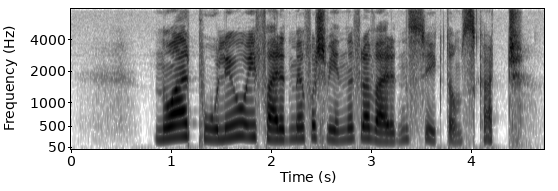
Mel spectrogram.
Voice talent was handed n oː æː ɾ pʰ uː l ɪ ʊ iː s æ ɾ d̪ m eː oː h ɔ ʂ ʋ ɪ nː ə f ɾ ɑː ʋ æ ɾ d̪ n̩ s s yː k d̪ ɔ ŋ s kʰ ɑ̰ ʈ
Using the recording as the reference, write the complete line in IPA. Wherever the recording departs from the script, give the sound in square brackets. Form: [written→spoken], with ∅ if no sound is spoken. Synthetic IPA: n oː æː ɾ pʰ uː l ɪ ʊ iː [s→f] æ ɾ d̪ m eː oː [h→f] ɔ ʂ ʋ ɪ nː ə f ɾ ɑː ʋ æ ɾ d̪ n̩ s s yː k d̪ ɔ [ŋ→m] s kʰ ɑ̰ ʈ

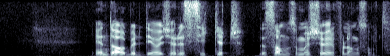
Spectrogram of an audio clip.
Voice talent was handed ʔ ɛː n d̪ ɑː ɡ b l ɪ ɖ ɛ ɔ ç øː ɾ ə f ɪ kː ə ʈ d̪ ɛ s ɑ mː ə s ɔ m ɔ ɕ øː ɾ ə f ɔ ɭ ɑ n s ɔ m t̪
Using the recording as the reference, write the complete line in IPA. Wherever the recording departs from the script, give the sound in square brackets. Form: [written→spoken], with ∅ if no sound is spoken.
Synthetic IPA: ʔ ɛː n d̪ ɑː ɡ b l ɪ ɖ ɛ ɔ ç øː ɾ ə [f→s] ɪ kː ə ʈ d̪ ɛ s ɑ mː ə s ɔ m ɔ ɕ øː ɾ ə f ɔ ɭ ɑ [n→ŋ] s ɔ m t̪

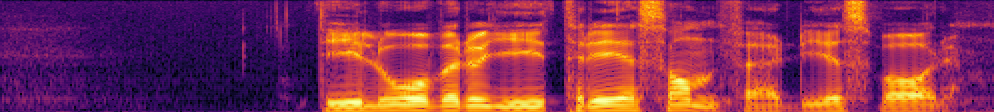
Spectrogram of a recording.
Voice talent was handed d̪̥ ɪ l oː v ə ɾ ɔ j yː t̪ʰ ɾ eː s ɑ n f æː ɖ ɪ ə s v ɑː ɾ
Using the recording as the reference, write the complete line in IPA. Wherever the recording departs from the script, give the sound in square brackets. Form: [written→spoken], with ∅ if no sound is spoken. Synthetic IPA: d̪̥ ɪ l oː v ə ɾ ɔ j [yː→iː] t̪ʰ ɾ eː s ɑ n f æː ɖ ɪ ə s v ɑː ɾ

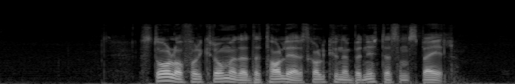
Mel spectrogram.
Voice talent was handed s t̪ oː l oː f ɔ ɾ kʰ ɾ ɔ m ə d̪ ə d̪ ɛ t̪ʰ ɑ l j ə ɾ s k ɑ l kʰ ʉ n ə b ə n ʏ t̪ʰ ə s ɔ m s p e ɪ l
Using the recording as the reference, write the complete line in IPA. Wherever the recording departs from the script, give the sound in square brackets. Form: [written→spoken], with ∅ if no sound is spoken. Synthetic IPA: s t̪ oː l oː f ɔ ɾ kʰ ɾ ɔ m ə d̪ ə d̪ ɛ t̪ʰ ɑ l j ə ɾ s k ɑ l kʰ ʉ n ə b ə n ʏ [t̪ʰ→t̪] ə s ɔ m s p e ɪ l

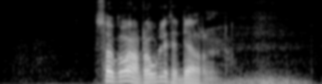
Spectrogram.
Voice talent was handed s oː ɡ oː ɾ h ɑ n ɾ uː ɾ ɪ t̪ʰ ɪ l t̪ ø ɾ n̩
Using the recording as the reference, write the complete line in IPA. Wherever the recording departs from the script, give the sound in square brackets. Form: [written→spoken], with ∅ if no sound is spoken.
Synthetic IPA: s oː ɡ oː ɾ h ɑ n ɾ uː [ɾ→l] ɪ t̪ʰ ɪ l [t̪→d̪] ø ɾ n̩

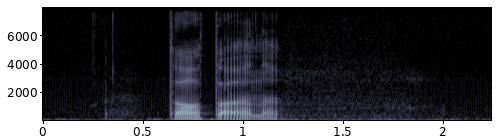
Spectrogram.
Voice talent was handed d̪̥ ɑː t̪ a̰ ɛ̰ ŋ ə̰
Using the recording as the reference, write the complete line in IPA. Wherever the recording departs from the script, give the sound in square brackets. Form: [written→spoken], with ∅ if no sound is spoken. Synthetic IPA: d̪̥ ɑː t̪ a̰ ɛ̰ [ŋ→n] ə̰

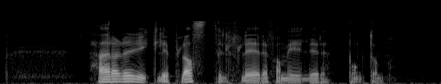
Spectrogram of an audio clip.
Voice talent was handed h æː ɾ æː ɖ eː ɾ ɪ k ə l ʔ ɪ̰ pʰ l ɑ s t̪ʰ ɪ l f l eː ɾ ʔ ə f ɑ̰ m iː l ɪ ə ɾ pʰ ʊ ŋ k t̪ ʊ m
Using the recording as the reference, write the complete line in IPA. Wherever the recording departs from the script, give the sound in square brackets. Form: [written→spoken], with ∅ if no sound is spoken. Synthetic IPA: h æː ɾ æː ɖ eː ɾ ɪ k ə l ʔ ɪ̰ pʰ l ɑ s t̪ʰ ɪ l f l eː ɾ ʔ ə f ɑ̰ m iː l ɪ ə ɾ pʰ ʊ ŋ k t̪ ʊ m

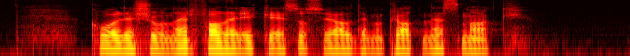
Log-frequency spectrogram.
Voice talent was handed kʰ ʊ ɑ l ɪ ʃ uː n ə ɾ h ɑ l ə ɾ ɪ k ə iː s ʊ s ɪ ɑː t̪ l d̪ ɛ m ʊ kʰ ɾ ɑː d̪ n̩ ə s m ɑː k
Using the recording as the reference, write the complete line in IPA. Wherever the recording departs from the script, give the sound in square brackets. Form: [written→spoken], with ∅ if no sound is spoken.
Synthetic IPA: kʰ ʊ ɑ l ɪ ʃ uː n ə ɾ [h→f] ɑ l ə ɾ ɪ k ə iː s ʊ s ɪ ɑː [t̪→∅] l d̪ ɛ m ʊ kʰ ɾ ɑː [d̪→t̪] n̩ ə s m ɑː k

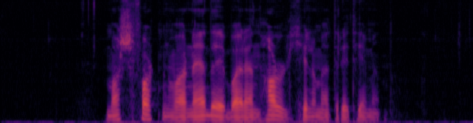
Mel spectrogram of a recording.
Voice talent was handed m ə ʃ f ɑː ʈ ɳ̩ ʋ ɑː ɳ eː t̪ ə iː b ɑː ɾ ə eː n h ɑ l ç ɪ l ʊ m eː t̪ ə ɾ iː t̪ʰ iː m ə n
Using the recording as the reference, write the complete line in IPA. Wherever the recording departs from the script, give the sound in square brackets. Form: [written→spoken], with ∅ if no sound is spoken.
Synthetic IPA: m [ə→ɑ] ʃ f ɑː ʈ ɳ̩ ʋ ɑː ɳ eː [t̪→d̪] ə iː b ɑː ɾ ə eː n h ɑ l ç ɪ l ʊ m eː t̪ ə ɾ iː t̪ʰ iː m ə n

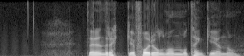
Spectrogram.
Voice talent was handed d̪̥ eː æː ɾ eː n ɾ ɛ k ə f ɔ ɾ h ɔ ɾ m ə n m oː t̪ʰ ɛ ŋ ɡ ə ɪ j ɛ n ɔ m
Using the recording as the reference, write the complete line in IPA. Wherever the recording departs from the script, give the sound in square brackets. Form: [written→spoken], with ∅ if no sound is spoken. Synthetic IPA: d̪̥ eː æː ɾ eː n ɾ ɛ k ə f ɔ ɾ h ɔ [ɾ→l] m [ə→ɑ] n m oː t̪ʰ ɛ ŋ [ɡ→k] ə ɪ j ɛ n ɔ m

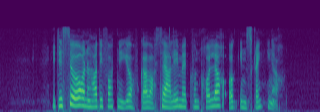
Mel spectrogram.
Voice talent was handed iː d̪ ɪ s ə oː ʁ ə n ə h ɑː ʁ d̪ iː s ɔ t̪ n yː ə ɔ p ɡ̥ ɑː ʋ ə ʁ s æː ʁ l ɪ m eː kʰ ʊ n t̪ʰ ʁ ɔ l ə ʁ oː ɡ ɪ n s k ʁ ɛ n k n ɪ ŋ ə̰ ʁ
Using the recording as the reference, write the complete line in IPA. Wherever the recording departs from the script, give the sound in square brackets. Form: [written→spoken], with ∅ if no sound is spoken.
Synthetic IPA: iː d̪ ɪ s ə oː ʁ ə n ə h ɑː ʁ d̪ iː [s→f] ɔ t̪ n yː ə ɔ p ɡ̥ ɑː ʋ ə ʁ s æː ʁ l ɪ m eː kʰ ʊ n t̪ʰ ʁ ɔ l ə ʁ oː ɡ ɪ n s k ʁ ɛ [n→ŋ] k n ɪ ŋ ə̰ ʁ

